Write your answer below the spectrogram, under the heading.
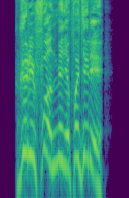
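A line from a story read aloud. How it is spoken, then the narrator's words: Leader shouting. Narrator (Russian): прокричал главарь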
